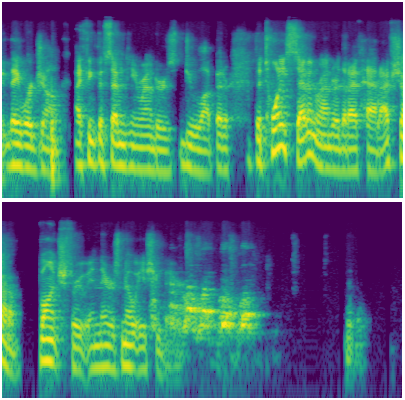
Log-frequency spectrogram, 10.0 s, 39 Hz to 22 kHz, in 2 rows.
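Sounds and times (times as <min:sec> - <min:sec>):
speech: 0:00.0 - 0:07.6, 0:09.3 - 0:09.6
dog barking in response to another dog: 0:06.9 - 0:08.4.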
